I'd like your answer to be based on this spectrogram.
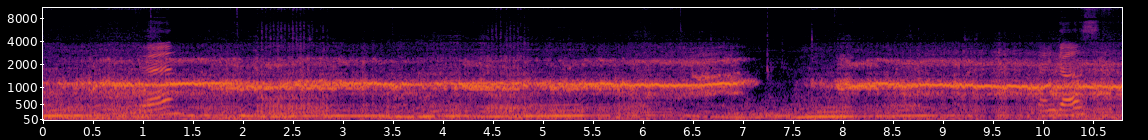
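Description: A car drifts under throttle at a winter drift event, its engine holding a loud, steady high drone with tire squeal throughout, briefly easing near the end before surging again, while a man repeatedly urges more throttle over it.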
